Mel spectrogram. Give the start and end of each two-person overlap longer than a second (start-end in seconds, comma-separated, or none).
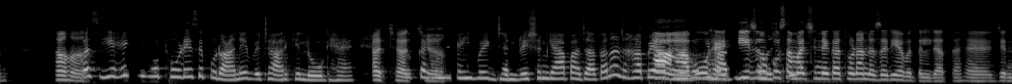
6.5-8.0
